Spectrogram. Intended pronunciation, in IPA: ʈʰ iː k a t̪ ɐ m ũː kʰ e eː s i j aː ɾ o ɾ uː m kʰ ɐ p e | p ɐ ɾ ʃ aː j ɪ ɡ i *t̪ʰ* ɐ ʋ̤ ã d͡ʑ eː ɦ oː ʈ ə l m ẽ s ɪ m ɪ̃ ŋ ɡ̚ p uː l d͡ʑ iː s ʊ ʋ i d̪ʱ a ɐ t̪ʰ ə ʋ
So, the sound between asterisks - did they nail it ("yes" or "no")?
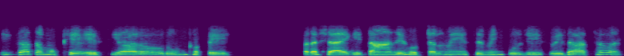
no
